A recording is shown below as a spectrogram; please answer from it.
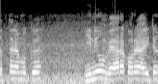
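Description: A man talking, with a steady low rumble from inside the car underneath his voice.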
